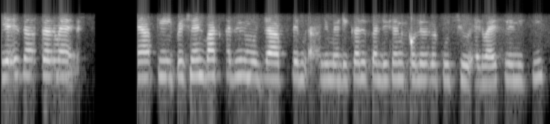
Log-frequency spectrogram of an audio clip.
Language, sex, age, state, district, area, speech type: Urdu, other, 18-30, Uttar Pradesh, Mau, urban, conversation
